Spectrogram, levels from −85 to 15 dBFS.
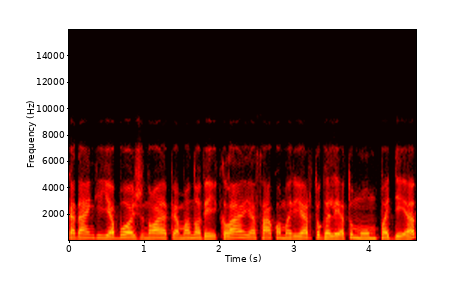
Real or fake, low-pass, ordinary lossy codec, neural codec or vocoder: real; 7.2 kHz; Opus, 24 kbps; none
